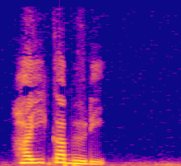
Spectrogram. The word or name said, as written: haikaburi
